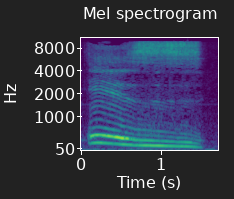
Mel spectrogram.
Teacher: it's always is with a voiced Z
